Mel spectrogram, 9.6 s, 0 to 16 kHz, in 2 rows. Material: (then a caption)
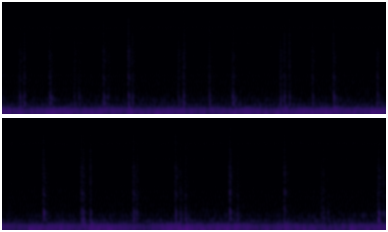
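Cardboard. Fingertips tap the right side edge of a large printed cardboard PlayStation 4 box, hollow with unknown contents. Quiet, dry, light taps with a brief bright click repeat at a steady, uneven pace over a constant low hum.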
